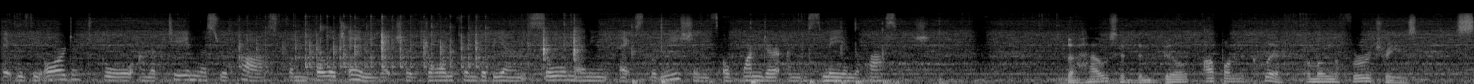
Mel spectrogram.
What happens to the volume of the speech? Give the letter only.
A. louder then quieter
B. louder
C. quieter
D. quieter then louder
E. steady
E.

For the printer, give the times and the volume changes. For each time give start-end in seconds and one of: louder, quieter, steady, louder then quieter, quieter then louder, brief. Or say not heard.
0.0-14.6 steady.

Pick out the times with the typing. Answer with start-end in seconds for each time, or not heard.
2.2-9.7.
